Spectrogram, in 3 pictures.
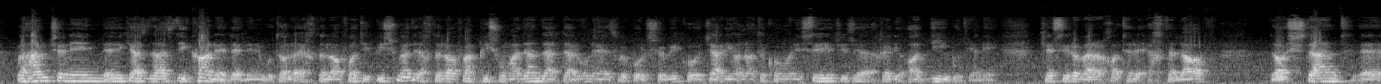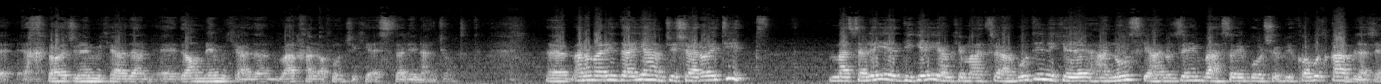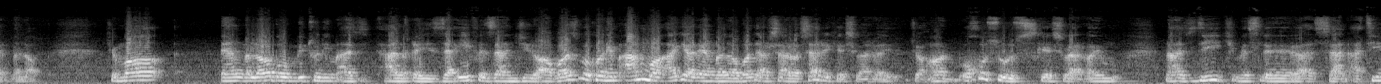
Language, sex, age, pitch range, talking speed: Persian, male, 60-79, 130-170 Hz, 130 wpm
